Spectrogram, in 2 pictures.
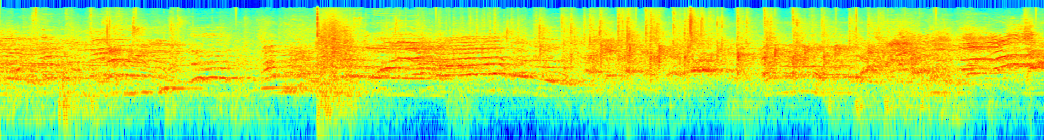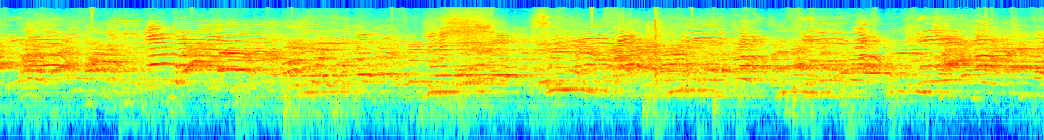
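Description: A crowd shouts and cheers loudly throughout.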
